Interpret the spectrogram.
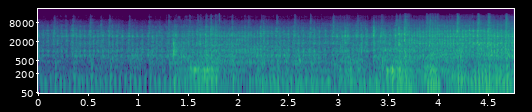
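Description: Off-road motorcycle engine running at low revs, getting steadily louder.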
